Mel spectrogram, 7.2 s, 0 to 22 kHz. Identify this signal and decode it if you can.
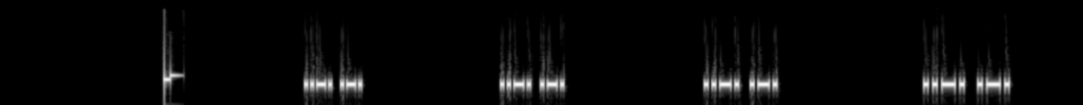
Morse code, heard as a keyed tone, about 54 wpm, 700 Hz. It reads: FR FR FR FR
